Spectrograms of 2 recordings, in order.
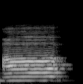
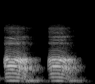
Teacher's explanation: আপনারা দেখবেন উপরে দাঁত নিচের ঠোঁটের ভিজে অংশগুলোই লাগছে, তাহলে একটা হাওয়াও বেরিয়ে যাচ্ছে, তবে উচ্চারণ হচ্ছে ফা। আর আলিফের উচ্চারণ তো পুরো মুখের খালি অংশ থেকে হয়, আ। গাল হা করলেই আলিফ বের হবে, আ।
